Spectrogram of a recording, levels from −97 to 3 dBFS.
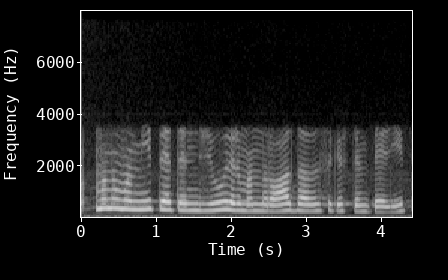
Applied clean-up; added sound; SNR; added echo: none; none; none; none.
